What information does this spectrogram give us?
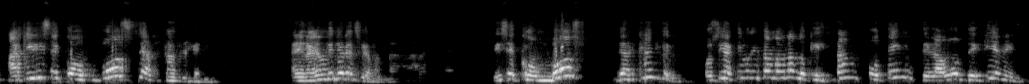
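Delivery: building fervent sermon, slowed for weight; fervent preaching. Acted. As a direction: drive the verse home to the congregation. Preaching at full force.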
